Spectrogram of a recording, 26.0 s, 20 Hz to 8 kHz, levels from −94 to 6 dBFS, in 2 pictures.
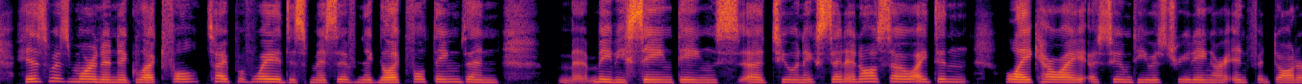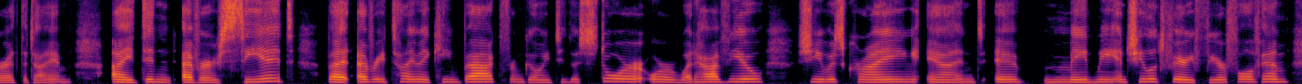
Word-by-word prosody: his 265 +2 +1
was 290 -3 -3
more 260 -1 0
in 250 - -3
a 230 -1 0
neglectful 230 +4 -3
type 275 -2 -1
of 255 -2 -14
way, 260 -1 +1
a 245 - -2
dismissive, 225 +2 +3
neglectful 225 +2 -2
thing 250 0 -6
than 220 -3 -6 0.6
m - - -18 0.2
maybe 245 -3 -2
saying 235 +1 +8
things, 225 -1 +4
uh, 230 -1 -1
to 235 -1 +1
an 225 -1 -7
extent 245 +2 +6
And, 250 +1 -4
also, 270 -1 +4
I 250 - 0
didn't 245 0 -6 0.4
like 235 -2 +3
how 245 -1 -1
I 230 0 +1
assumed 235 0 -1
he 225 -1 -8
was 220 0 -3
treating 230 -2 -5
our 215 - -6
infant 225 0 -10
daughter 215 -1 -3
at 205 -1 -8
the 220 - -12
time. 220 +2 -9 0.4
I 225 -2 +2
didn't 240 -1 -3
ever 215 -1 +1
see 240 +4 +7
it, 420 +7 -3 0.3
but 240 -2 +5
every 250 +1 0
time 245 +1 -5
I 235 - -4
came 240 0 -11
back 260 +2 +3
from 235 -1 -9
going 225 -1 -10
to 225 - -9
the 240 +2 -14
store 270 0 0
or 240 -1 -7
what 230 +1 -8
have 245 0 0
you, 260 0 -3 0.3
she 255 -2 -1
was 240 -1 +2
crying, 245 0 -3
and 230 - -5 0.2
it 240 -1 -4 0.2
made 235 0 -4
me 240 0 -4
and 245 -2 -6
she 265 +3 +2
looked 270 -1 -4
very 230 -3 0
fearful 230 +3 -6
of 250 +1 -7
him, 260 0 -4
240 Hz, 170 wpm, -24 LUFS, 225-255 Hz, 0.6 s, saying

